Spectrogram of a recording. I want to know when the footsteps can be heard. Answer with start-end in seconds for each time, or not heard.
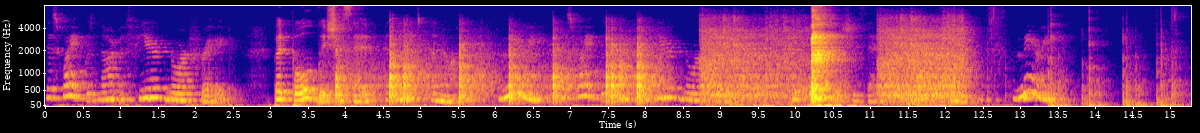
12.4-15.2.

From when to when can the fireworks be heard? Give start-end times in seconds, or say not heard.
3.6-12.3.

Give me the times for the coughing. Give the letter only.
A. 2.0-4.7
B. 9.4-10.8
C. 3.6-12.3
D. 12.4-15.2
B.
